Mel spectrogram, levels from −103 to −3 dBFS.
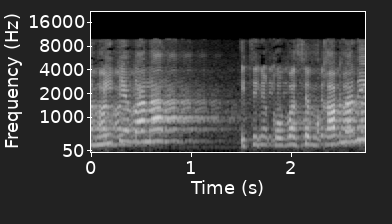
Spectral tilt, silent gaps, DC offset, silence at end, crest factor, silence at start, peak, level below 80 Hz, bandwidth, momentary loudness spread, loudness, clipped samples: -1.5 dB/octave; none; under 0.1%; 0 s; 18 dB; 0 s; -12 dBFS; -86 dBFS; 10.5 kHz; 17 LU; -30 LUFS; under 0.1%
